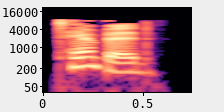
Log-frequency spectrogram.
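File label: "tamped", British English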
